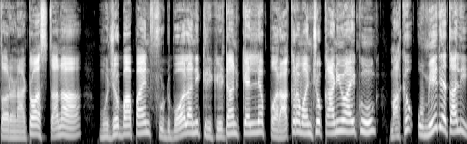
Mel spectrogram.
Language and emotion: Goan Konkani, happy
